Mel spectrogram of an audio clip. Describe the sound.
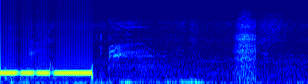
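Telephone line tones sound as a number is dialed to reach a radio contest winner. A steady mid-pitched tone with a few brief breaks cuts off after under a second, followed by faint line noise and a short crackly burst.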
